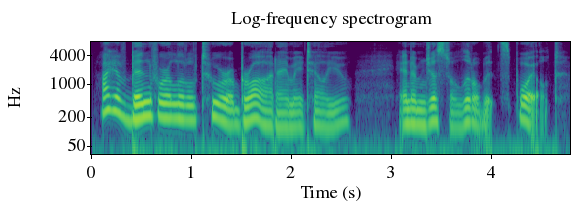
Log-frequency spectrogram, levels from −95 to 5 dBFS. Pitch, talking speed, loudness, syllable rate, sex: 165 Hz, 240 wpm, -19 LUFS, 5.5 syllables/s, female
